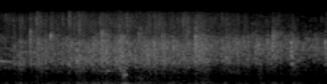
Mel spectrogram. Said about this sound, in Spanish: Amén. Gloria a Dios, dile un aplauso al Señor.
